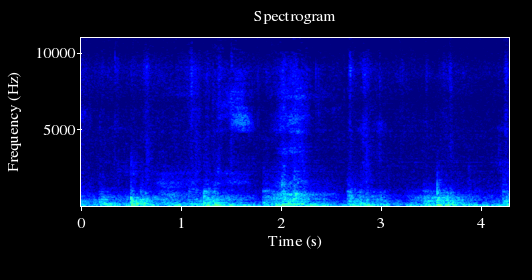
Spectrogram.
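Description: Footsteps going down steel stairs, about two steps a second, each landing as a short knock on the treads, over a steady low hum.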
